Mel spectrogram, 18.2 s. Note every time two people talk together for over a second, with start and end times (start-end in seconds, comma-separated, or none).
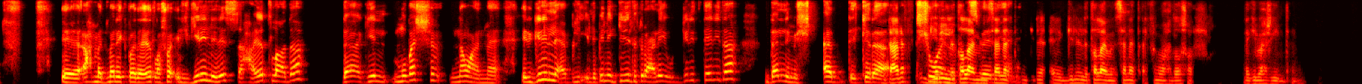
11.8-13.7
